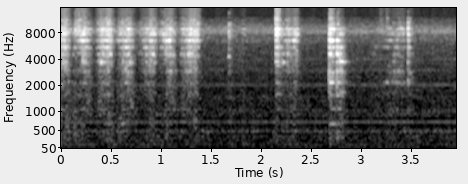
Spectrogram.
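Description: Fine side of a rasp filing metal in steady back-and-forth strokes, a dry scratchy rasp repeated in a quick rhythm and then a few slower separate passes, close and moderately loud with no talking.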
